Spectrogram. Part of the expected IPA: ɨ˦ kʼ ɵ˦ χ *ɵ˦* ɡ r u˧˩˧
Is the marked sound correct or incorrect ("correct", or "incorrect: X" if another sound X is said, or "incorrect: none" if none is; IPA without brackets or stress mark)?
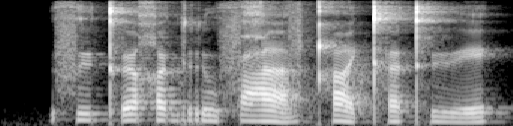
correct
